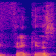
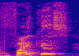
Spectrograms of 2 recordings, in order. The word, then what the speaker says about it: ficus: So this is what you would call a ficus or a ficus. Some people pronounce it differently, but these are really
